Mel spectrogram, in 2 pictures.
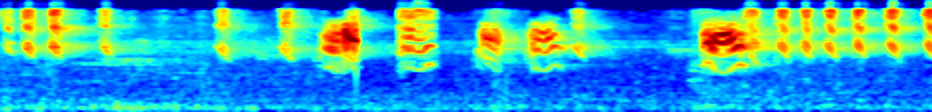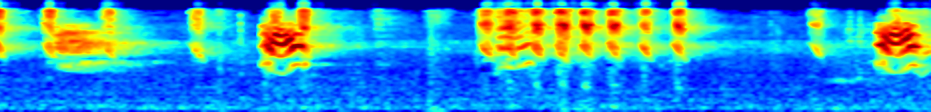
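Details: Female Coleiro baiano calling a lot, used to excite and stimulate males; high chirps and short rapid trills in irregular bursts, some notes with a lower buzzy tail.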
